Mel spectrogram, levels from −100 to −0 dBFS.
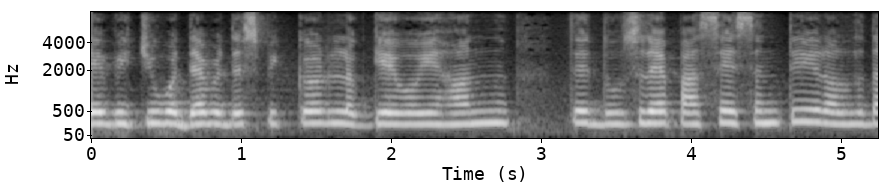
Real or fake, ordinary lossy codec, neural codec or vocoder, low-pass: fake; none; codec, 16 kHz, 0.4 kbps, LongCat-Audio-Codec; none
